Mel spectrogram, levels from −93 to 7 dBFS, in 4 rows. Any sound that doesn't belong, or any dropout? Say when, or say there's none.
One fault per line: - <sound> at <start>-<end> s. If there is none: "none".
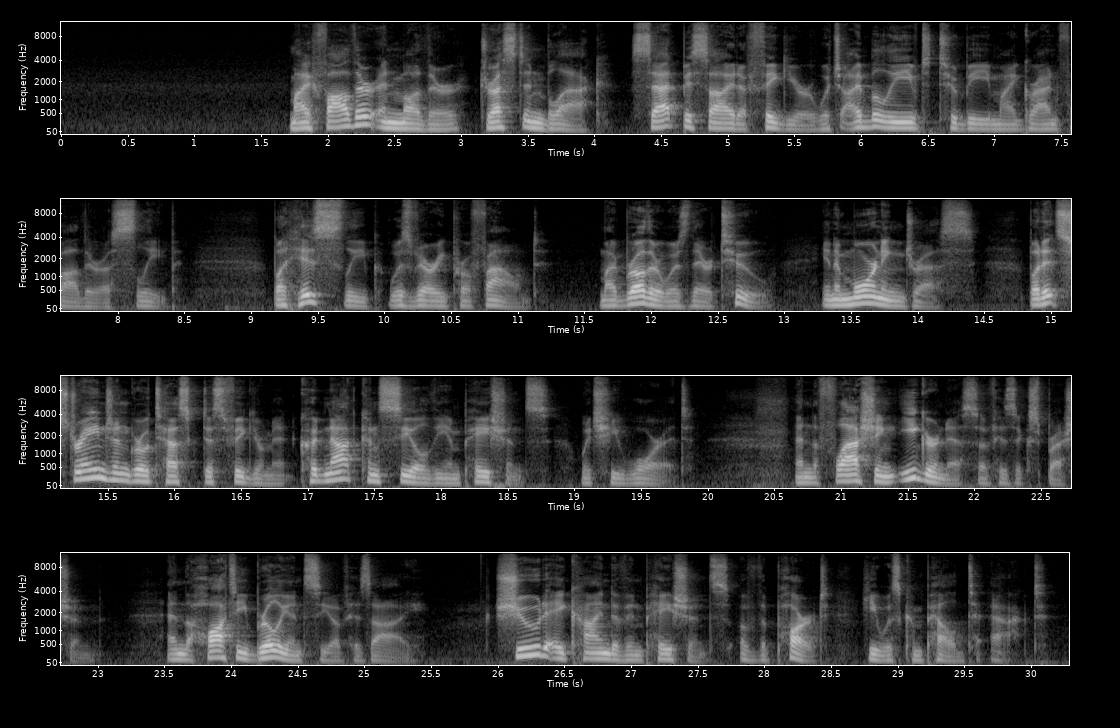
none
